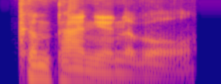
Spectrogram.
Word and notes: companionable: British English

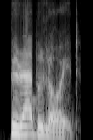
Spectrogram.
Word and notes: Paraboloid: Indian

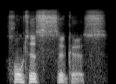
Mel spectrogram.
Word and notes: hortus siccus: British English

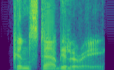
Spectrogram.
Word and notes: constabulary: British English

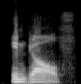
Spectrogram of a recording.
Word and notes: engulf: American English

